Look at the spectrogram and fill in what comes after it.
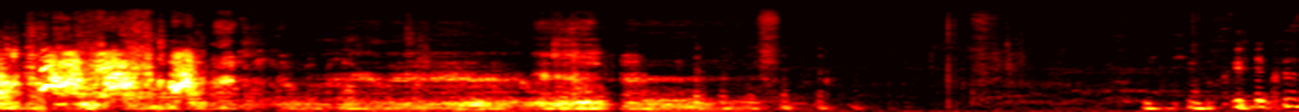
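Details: Rottweiler; growl; puppies play-fighting over a toy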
